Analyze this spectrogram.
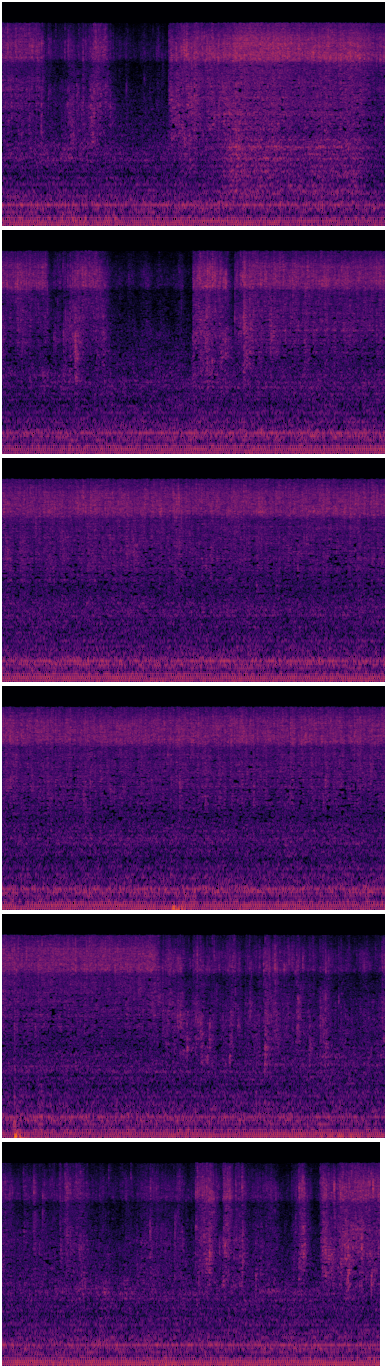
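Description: Water running steadily from a bathtub's handheld shower and splashing into the tub as a small dog is washed and rinsed. The flow briefly drops twice in the first several seconds.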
